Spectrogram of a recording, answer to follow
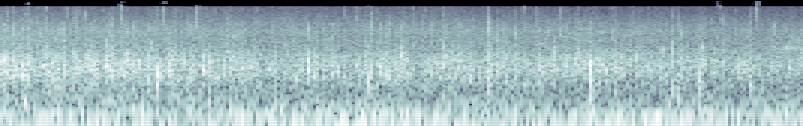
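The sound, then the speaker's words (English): Heavy rain pours down in sheets over a campsite, a dense, constant hiss of drops pattering and splashing on surfaces, with no voices and no letup across the whole stretch. “At first, the rain was light, but now it's pouring down in sheets!”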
